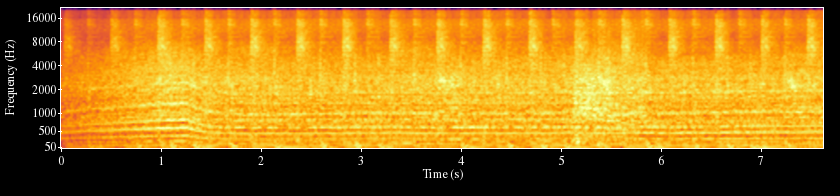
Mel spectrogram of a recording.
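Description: Race cars in the PlayStation 1 game Andretti Racing roar past in an overtake, with loud, steady engine whine and a sharp pitch drop as one car sweeps by, continuous and close throughout.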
